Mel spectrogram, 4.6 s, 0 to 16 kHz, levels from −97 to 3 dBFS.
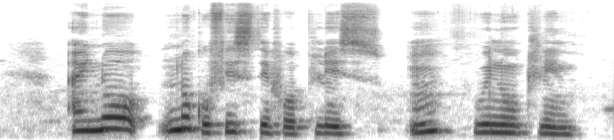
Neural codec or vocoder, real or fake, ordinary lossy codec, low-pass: none; real; none; 14.4 kHz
